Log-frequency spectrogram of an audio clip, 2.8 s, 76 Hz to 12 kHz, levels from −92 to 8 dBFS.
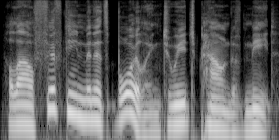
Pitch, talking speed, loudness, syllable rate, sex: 135 Hz, 195 wpm, -15 LUFS, 5.3 syllables/s, male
